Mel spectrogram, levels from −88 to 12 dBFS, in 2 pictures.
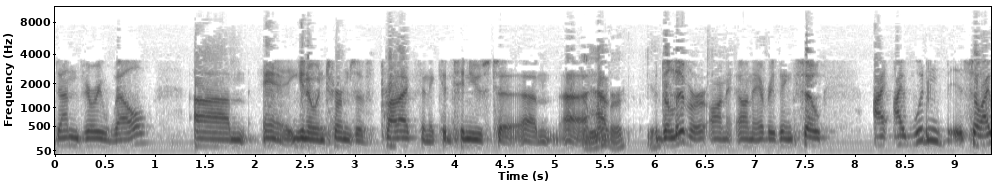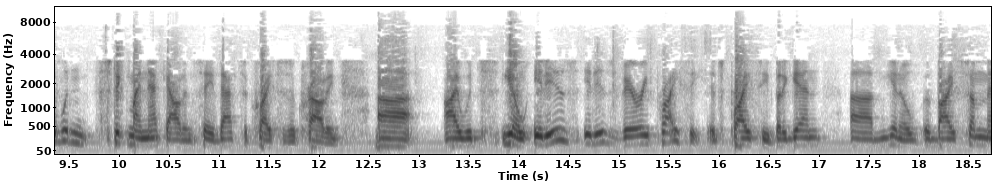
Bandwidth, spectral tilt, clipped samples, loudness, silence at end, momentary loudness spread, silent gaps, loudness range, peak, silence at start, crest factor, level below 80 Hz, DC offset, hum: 9.6 kHz; -6 dB/octave; under 0.1%; -20 LUFS; 0 s; 8 LU; none; 2 LU; -2 dBFS; 0 s; 18 dB; -58 dBFS; under 0.1%; none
